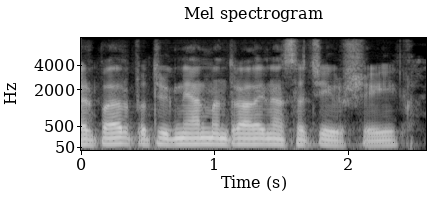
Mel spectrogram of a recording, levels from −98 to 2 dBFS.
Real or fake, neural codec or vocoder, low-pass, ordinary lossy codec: fake; codec, 16 kHz, 4.8 kbps, FACodec; none; none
